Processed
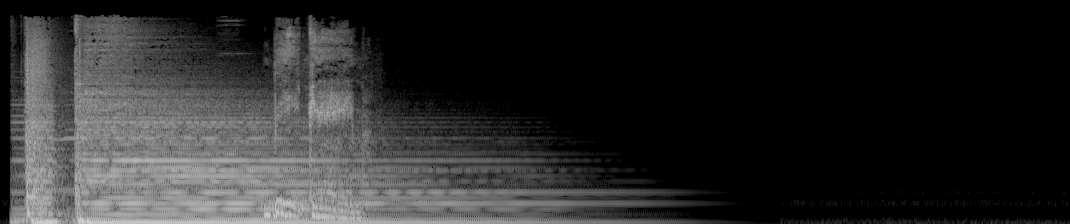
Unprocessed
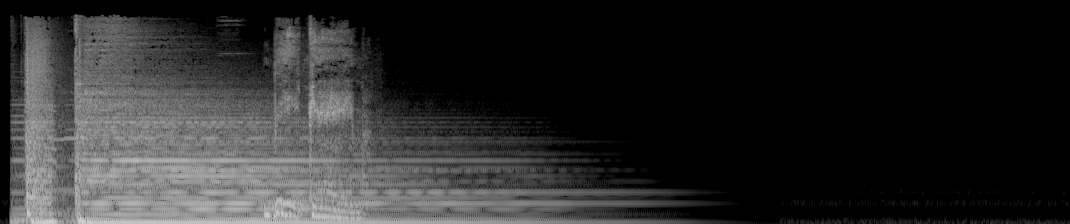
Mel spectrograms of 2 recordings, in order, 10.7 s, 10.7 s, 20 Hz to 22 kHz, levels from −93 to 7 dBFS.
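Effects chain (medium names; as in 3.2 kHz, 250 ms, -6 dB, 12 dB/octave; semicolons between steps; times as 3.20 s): de-hum 68.49 Hz, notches 27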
